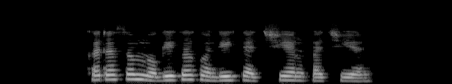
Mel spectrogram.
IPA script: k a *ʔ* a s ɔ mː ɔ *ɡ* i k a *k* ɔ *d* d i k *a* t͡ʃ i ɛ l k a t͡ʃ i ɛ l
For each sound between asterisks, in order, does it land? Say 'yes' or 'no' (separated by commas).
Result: no, yes, yes, no, yes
